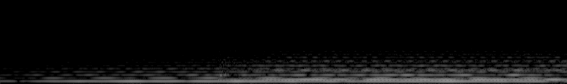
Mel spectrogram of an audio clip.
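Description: An instrumental opening of a Danish song: steady, droning tones with a rich, buzzy harmonic quality, holding evenly at moderate loudness, with one sharp attack partway through before the drone continues. No voices.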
